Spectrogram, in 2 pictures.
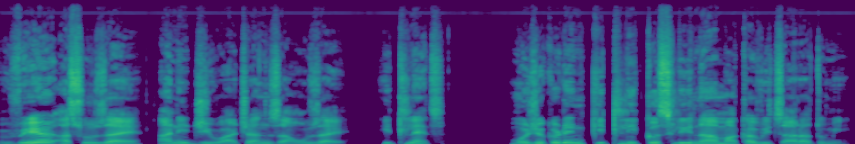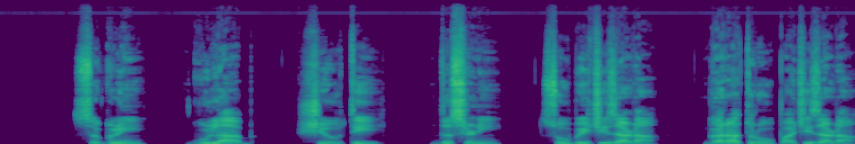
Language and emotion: Goan Konkani, neutral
